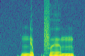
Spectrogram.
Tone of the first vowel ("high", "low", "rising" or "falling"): low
